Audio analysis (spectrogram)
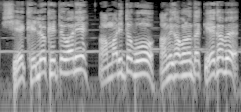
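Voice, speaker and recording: A man's voice: extremely high pitch, racing, loud music behind the voice. A man voicing a brash, complaining, foul-mouthed young son-in-law in a comedy cartoon. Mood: whining complaint. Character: cheeky, whining, squeaky young husband and son-in-law.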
